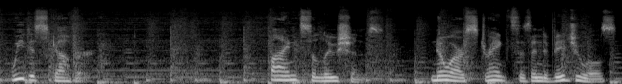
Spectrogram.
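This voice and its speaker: A woman reading polished, scripted narration for a promotional film. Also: fairly low pitch. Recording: music bed under the voice. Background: music.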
